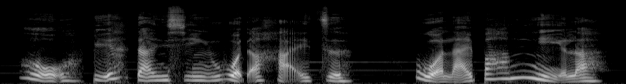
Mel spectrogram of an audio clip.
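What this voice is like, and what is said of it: Low, soft voice. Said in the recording (Chinese): “他听到一个低低的声音说”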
